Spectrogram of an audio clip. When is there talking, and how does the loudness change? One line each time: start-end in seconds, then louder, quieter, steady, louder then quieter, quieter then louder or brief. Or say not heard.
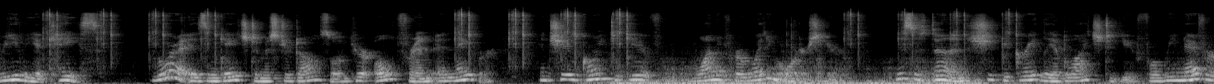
0.0-12.0 steady.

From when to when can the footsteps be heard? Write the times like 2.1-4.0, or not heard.
not heard.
